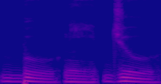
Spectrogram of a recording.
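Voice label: "buniju", concatenated syllables; Affixing experiment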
